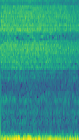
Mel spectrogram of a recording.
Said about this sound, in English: There's a hiss that starts, and gas is beginning to fill the room.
